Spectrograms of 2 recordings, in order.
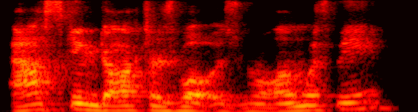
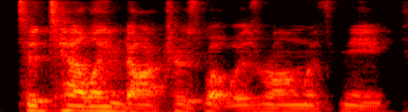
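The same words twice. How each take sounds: First: Asking lifted, rising at the end; stress on asking. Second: Telling pressed firmly, lower, falling; stress on telling. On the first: Telling the listener how she changed, stress on asking. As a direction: lean on the word asking, set up the contrast. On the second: Answering her own earlier line, stress on telling. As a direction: land the word telling to finish the contrast. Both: Real, not acted.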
